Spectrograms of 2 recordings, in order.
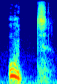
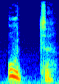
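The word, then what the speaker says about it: août: And then here two options because uh well two options are acceptable in French. The first one you don't pronounce the final t the U. Second one you pronounce it oot.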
